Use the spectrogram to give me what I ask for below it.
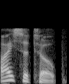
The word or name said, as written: isotope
